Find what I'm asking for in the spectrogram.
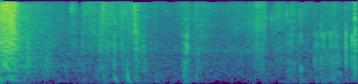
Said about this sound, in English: I took those pieces of paper that were in my Bible, tore them up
